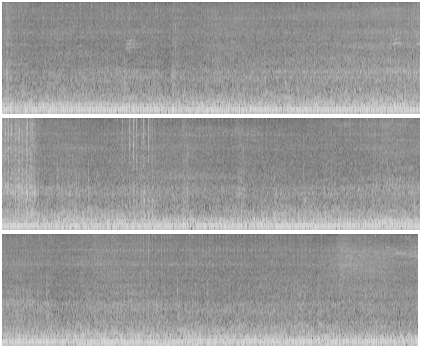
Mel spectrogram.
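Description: Harley-Davidson Dyna's V-twin engine running steadily while riding, with a short burst of noise about nine seconds in.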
